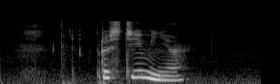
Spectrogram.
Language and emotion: Russian, sad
